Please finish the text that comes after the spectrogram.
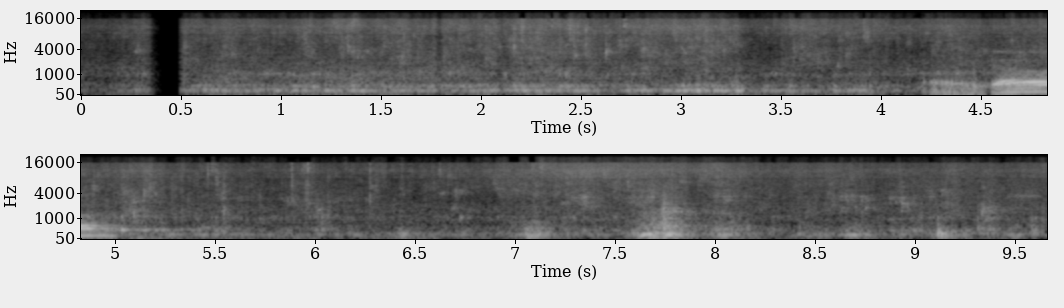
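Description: A tap runs steadily while a dog named Harley is groomed, its coat wetted to lay the hair flat, with a brief splashing burst in the middle. A person speaks briefly over the flow.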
